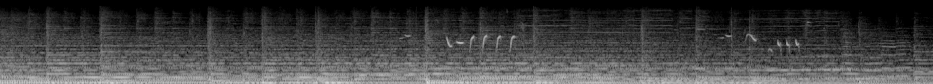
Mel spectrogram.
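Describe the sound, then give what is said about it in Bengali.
A bird calls in the early morning: two short bursts of quick, high chirps rise above a steady, droning backdrop that persists throughout. “সাত সকালে ঘুমটা ভেঙে গেল, অন্য কোনো কারণে নয়, একটা পাখি।”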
